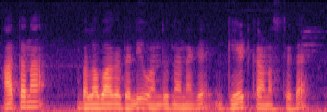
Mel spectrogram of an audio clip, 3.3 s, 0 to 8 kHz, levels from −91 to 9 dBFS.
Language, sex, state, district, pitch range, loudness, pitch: Kannada, male, Karnataka, Bangalore, 105-120 Hz, -17 LUFS, 115 Hz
